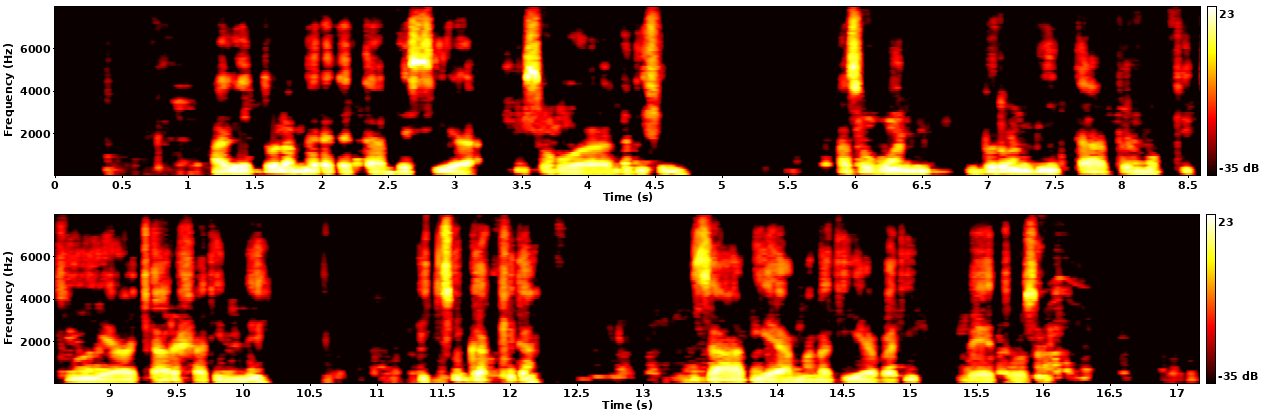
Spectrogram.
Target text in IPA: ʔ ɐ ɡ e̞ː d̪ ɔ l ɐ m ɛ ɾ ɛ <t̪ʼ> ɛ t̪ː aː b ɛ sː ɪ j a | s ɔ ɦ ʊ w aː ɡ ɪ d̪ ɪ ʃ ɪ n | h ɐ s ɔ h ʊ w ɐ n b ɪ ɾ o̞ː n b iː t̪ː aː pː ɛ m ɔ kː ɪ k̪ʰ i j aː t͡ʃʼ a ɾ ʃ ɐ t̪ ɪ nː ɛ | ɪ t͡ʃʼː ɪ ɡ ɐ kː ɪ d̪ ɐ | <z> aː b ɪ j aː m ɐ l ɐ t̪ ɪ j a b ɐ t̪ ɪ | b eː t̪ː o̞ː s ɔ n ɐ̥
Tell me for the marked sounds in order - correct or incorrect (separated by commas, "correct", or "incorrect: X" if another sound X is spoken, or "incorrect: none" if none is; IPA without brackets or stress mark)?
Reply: incorrect: t̪, correct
